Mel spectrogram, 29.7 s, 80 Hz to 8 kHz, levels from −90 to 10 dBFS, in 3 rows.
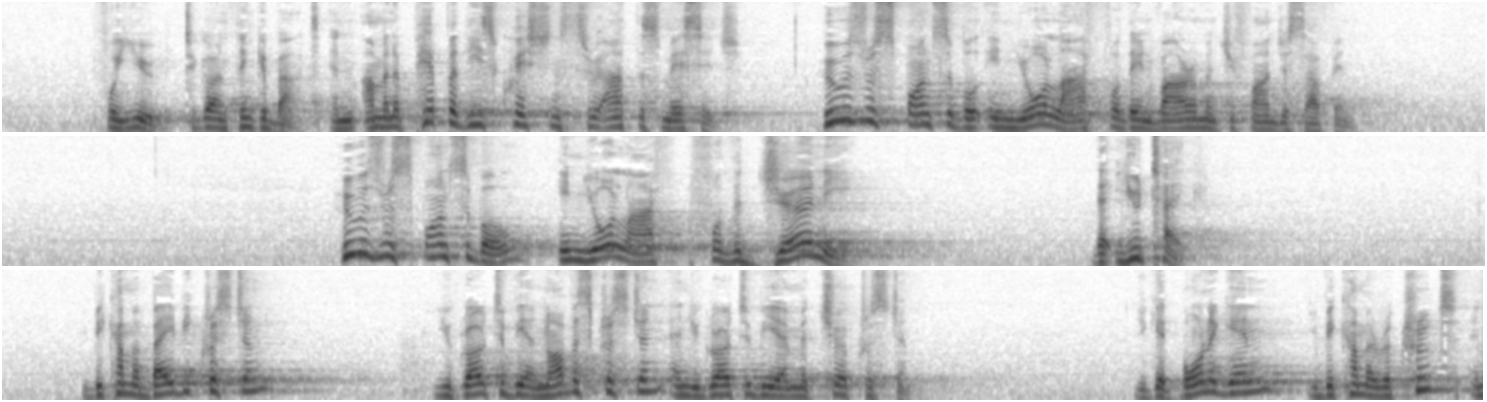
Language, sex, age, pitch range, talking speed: English, male, 50-69, 150-230 Hz, 145 wpm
